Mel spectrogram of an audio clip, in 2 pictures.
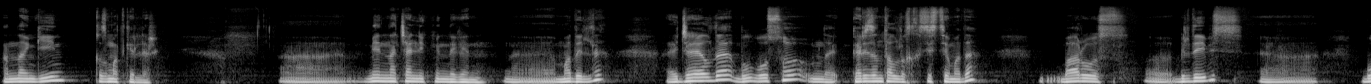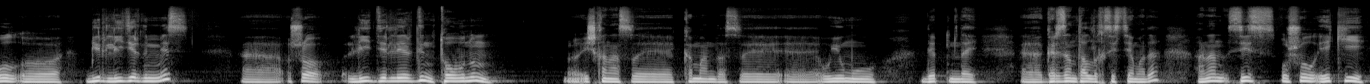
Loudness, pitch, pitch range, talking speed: -17 LUFS, 130 Hz, 120-150 Hz, 80 wpm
